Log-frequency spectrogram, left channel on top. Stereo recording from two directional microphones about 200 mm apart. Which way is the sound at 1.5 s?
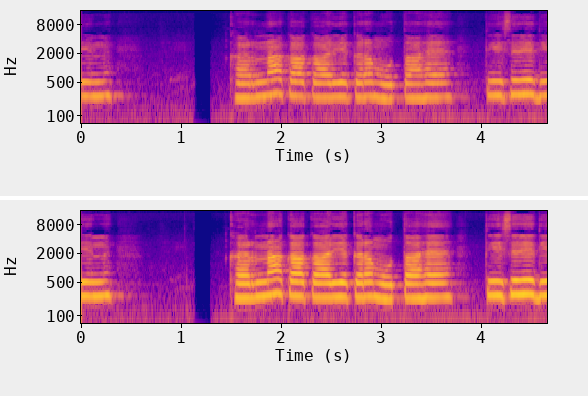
40° right (ahead or behind).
